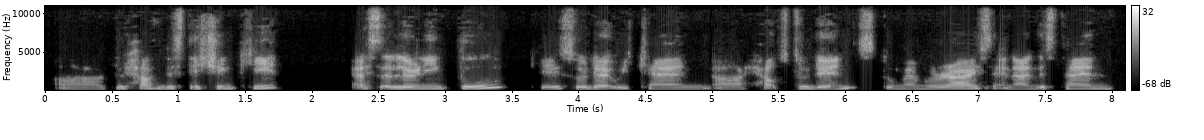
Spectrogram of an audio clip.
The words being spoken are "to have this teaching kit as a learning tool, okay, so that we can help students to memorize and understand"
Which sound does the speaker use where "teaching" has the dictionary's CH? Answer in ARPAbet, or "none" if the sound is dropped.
SH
